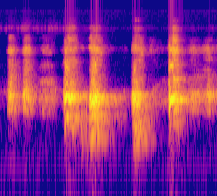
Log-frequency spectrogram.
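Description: Short bark-like animal calls, about four in quick succession, made by a voice imitating a walrus.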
